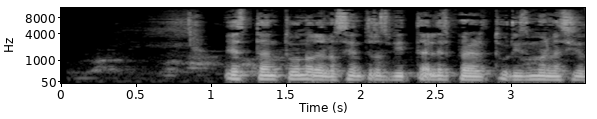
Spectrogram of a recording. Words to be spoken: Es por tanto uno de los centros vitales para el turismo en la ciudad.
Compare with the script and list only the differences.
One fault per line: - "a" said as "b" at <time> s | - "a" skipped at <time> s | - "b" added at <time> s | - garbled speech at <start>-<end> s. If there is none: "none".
- "por" skipped at 1.2 s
